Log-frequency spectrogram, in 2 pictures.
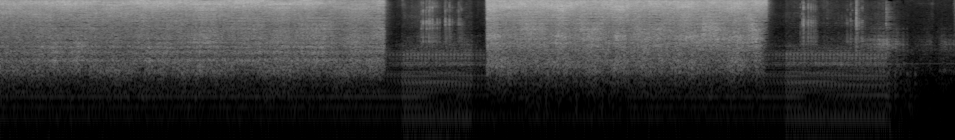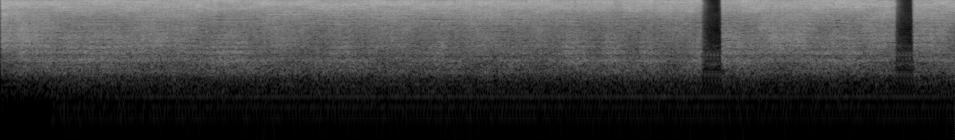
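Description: An airbrush hisses steadily as it sprays paint.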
